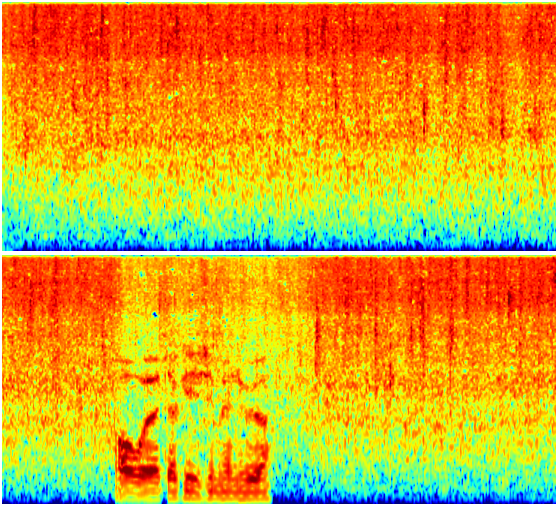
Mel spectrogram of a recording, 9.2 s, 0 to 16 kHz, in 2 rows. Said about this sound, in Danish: Og sådan har det altså regnet i snart 25 minutter. Så det er vel det, de kalder for skybrud. Der er godt nok smæk på.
